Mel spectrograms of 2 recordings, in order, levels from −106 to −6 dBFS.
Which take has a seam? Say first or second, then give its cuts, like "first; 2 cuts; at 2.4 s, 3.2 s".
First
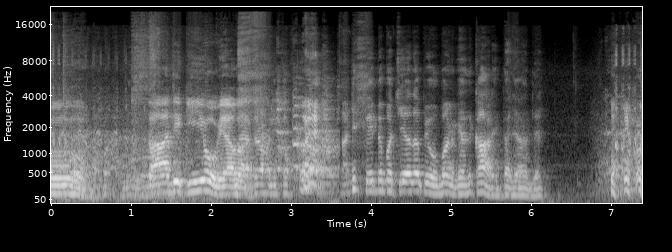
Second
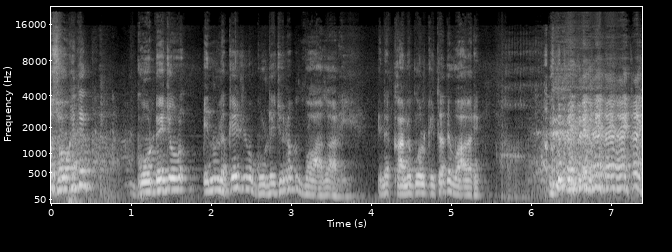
first; 1 cut; at 3.5 s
